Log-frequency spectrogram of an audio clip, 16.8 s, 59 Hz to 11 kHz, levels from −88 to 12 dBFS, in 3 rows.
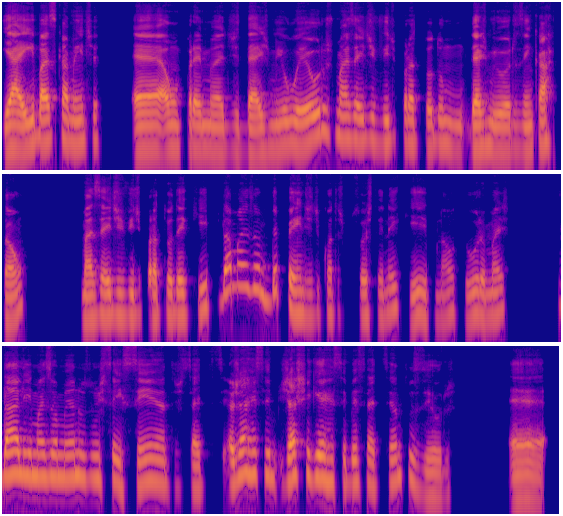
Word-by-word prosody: E 120 Hz, -, +4 dB
aí 120 Hz, +1 st, +7 dB
basicamente, 140 Hz, 0 st, +3 dB, 0.3 s
é 120 Hz, +1 st, +6 dB
um 120 Hz, +1 st, +2 dB
prêmio 120 Hz, 0 st, 0 dB
é 110 Hz, -, +1 dB
de 115 Hz, 0 st, -11 dB
10.000€, 130 Hz, -, +2 dB
mas 155 Hz, -3 st, -2 dB
aí 145 Hz, -1 st, +2 dB
divide 140 Hz, -1 st, -5 dB
pra 140 Hz, -3 st, 0 dB
todo 135 Hz, 0 st, -3 dB
mun 120 Hz, -4 st, -5 dB
10.000€ 120 Hz, -1 st, +2 dB
em 115 Hz, -, -1 dB
cartão, 130 Hz, +3 st, 0 dB, 0.6 s
mas 125 Hz, +3 st, 0 dB
aí 135 Hz, -, +4 dB
divide 135 Hz, 0 st, -5 dB
pra 130 Hz, -, +1 dB
toda 135 Hz, 0 st, -1 dB
a -, -, +4 dB
equipe, 150 Hz, +6 st, -6 dB
dá 280 Hz, +5 st, +4 dB
mais 330 Hz, 0 st, -4 dB
ou 305 Hz, -, 0 dB
depende 210 Hz, -, -1 dB
de 140 Hz, -, -16 dB
quantas 140 Hz, 0 st, -9 dB
pessoas 135 Hz, 0 st, -6 dB
tem 130 Hz, -, -9 dB
na 145 Hz, -, -7 dB
equipe, 135 Hz, -5 st, -5 dB
na 125 Hz, -, -12 dB
altura, 140 Hz, -1 st, -4 dB
mas 140 Hz, +3 st, -5 dB, 0.5 s
dá 195 Hz, +2 st, +6 dB
ali 200 Hz, -1 st, +4 dB
mais 190 Hz, 0 st, +1 dB
ou 190 Hz, -, +3 dB
menos 185 Hz, 0 st, 0 dB
uns 180 Hz, -2 st, -4 dB
600, 150 Hz, -2 st, -3 dB
setecen 130 Hz, -1 st, -6 dB
eu 150 Hz, -, +6 dB
já 205 Hz, -, +5 dB
receb 200 Hz, -2 st, -1 dB
já 170 Hz, +1 st, +6 dB
cheguei 190 Hz, -1 st, +3 dB
a -, -, +2 dB
receber 155 Hz, -1 st, -3 dB
700€. 145 Hz, -, -5 dB, 0.6 s
Eh 100 Hz, -1 st, 0 dB
140 Hz, 195 wpm, -25 LUFS, 125-165 Hz, 0.6 s, aí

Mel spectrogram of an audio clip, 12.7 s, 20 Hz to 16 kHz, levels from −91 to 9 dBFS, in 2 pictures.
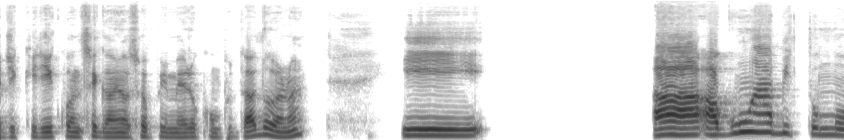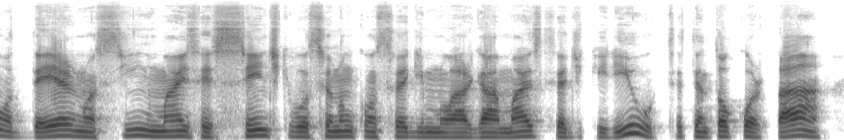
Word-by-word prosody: adquirir, 120 Hz, +1 st, -6 dB
quando 120 Hz, -1 st, -5 dB
você 130 Hz, -, -3 dB
ganhou 115 Hz, 0 st, -1 dB
o -, -, -7 dB
seu -, -, -4 dB
primeiro 110 Hz, -1 st, -5 dB
computador, 120 Hz, +7 st, -1 dB
né. 150 Hz, +8 st, -3 dB, 0.7 s
E 155 Hz, -, +3 dB, 1.3 s
A 170 Hz, 0 st, +9 dB
algum 205 Hz, +10 st, +4 dB
hábito 210 Hz, -6 st, -1 dB
moderno, 135 Hz, -3 st, 0 dB
assim, 145 Hz, +5 st, -4 dB
mais 130 Hz, 0 st, 0 dB
recente, 140 Hz, +5 st, -2 dB
que 130 Hz, -, -17 dB
você 125 Hz, +2 st, -2 dB
não 130 Hz, +1 st, -1 dB
consegue 120 Hz, -1 st, -4 dB
largar 115 Hz, 0 st, +1 dB
mais, 130 Hz, +4 st, -1 dB
que -, -, -31 dB
você 120 Hz, -, -1 dB
adquiriu? 120 Hz, -, -3 dB
Que -, -, -27 dB
você 125 Hz, -, -10 dB
tentou 130 Hz, +1 st, -1 dB
cortar, 125 Hz, -4 st, +1 dB
130 Hz, 140 wpm, -21 LUFS, 115-150 Hz, 1.3 s, A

